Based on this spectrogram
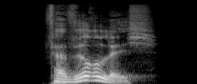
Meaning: confused, confusing
- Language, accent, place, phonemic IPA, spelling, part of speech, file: German, Germany, Berlin, /fɛɐ̯ˈvɪʁlɪç/, verwirrlich, adjective, De-verwirrlich.ogg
